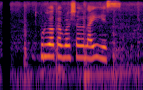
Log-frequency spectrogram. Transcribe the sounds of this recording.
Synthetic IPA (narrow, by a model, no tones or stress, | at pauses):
purbʌkabʌrsʌklajes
